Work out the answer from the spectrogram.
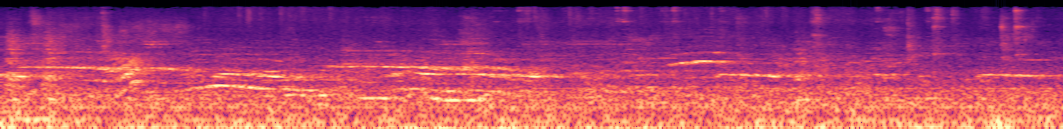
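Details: A pet Indian ringneck (rose-ringed) parakeet talks in soft, wavering, speech-like phrases with rising and falling pitch, over a steady low rumble of background noise.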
